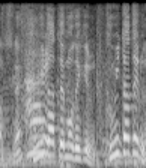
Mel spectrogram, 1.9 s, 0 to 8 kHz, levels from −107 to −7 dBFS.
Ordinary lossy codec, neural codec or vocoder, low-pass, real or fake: none; none; 7.2 kHz; real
